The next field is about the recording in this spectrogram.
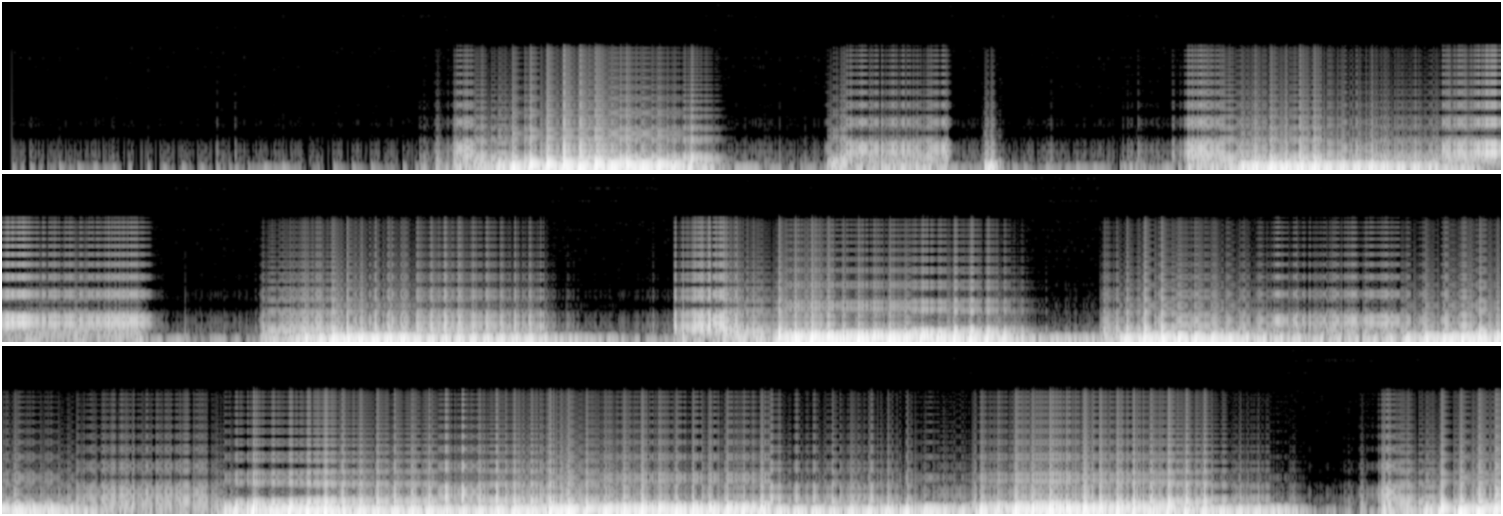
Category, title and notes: Sound effects > Animals
Der Paroop - Growls
This just sounds like a dinosaur or something else growling over and over.
dinosaur, growl, horror, monster, weird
